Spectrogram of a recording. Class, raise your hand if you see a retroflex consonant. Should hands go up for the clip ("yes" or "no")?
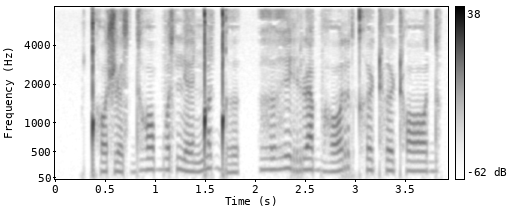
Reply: yes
